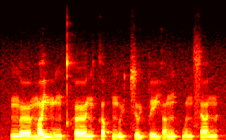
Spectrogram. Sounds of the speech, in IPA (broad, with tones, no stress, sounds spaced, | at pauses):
ŋ œː˨ m ɐ˥ j m ʊ˧ ŋ kʰ œː˧ n k ɐ˧ p̚ ŋ ɵ˨˩ ɥ t͡s ɵ˨ ɥ p e˨˩ j ɐ˧ ŋ kʷ ɐ˨ n s ɐ˧ n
